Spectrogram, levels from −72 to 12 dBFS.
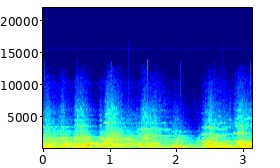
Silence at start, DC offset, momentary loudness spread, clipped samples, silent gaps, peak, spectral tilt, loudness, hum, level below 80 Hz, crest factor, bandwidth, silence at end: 0 s; under 0.1%; 4 LU; under 0.1%; none; -2 dBFS; -5.5 dB/octave; -16 LUFS; none; -40 dBFS; 12 dB; 13.5 kHz; 0 s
